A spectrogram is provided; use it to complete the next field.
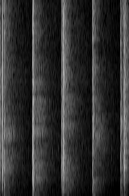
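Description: Five sharp, evenly spaced hand claps in a slow, steady rhythm, a slow golf clap with each crisp clap fading quickly. No voices.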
